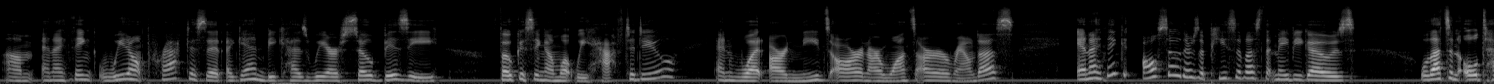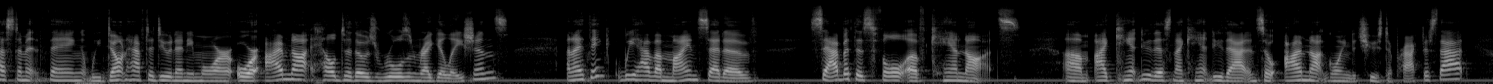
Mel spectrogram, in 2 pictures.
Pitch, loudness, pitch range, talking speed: 185 Hz, -30 LUFS, 175-210 Hz, 200 wpm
